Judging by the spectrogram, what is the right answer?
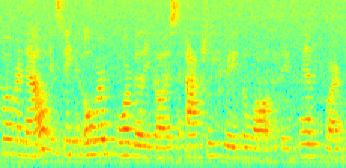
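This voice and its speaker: A woman's voice: medium pitch, fairly even intonation, fast. A seventeen-year-old girl from Michigan giving an earnest student presentation at a conference. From Michigan, USA. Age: teens. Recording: roomy hall, distant mic, hiss.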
